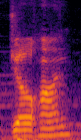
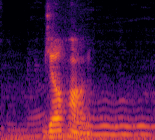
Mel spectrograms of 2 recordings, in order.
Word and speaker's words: Joan: Joan was a common man's first name. It is pronounced Johan. Johan.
